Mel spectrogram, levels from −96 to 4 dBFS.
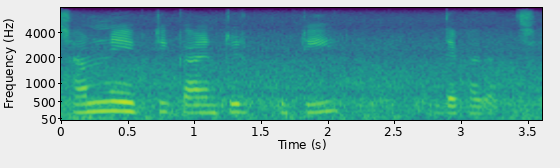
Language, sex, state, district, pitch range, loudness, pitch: Bengali, female, West Bengal, Alipurduar, 205-235 Hz, -18 LUFS, 215 Hz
